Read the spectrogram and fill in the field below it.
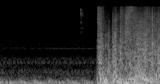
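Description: A heavy weapon fires with a thud.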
